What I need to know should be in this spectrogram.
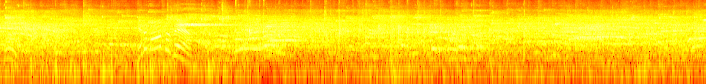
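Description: Players call out to one another in a large echoing hall.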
